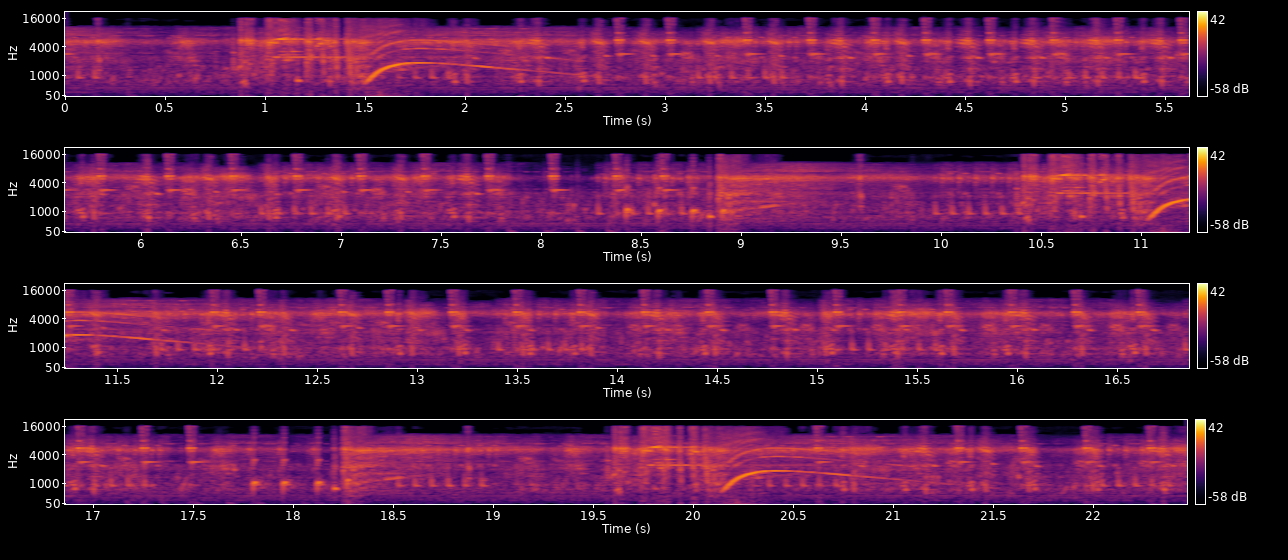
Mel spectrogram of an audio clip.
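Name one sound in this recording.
Cartoonish whooshing sound effects play every few seconds.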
